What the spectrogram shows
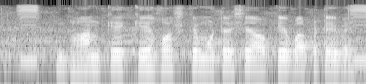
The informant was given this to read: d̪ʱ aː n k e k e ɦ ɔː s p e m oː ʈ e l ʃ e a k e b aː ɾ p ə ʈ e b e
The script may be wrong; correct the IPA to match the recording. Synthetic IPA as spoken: d̪ʱ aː n k e k e ɦ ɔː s k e m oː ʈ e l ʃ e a k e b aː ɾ p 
